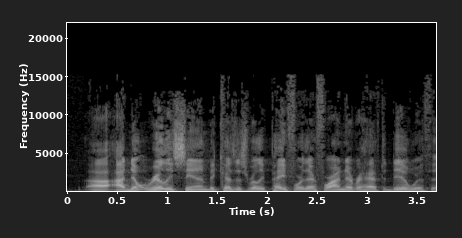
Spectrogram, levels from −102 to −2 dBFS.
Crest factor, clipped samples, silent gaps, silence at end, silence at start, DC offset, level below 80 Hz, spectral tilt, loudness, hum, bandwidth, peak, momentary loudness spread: 22 dB; under 0.1%; none; 0 s; 0.2 s; under 0.1%; -78 dBFS; -3 dB/octave; -42 LUFS; none; 15.5 kHz; -22 dBFS; 7 LU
